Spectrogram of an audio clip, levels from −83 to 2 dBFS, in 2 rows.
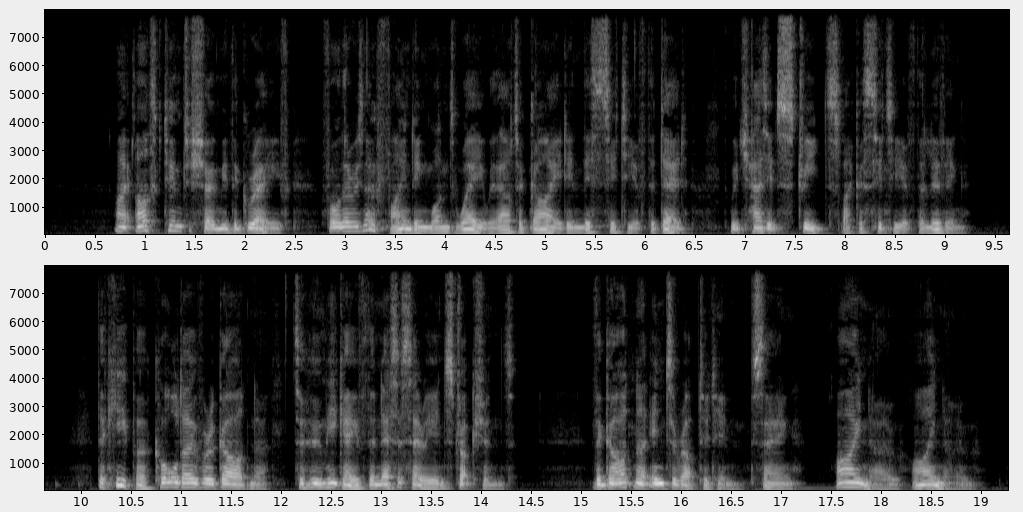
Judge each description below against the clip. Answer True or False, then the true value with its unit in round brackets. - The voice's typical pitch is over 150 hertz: False (115 Hz)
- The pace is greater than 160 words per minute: True (175 wpm)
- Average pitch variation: False (7.1 semitones)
